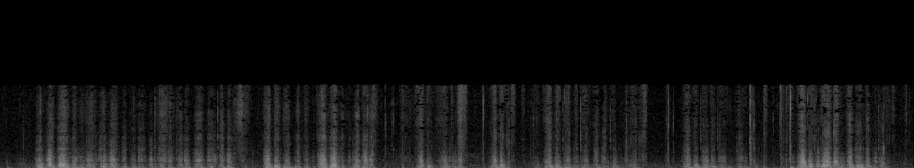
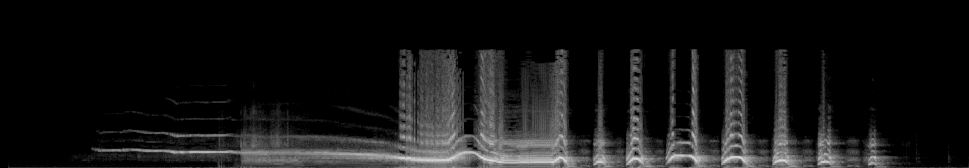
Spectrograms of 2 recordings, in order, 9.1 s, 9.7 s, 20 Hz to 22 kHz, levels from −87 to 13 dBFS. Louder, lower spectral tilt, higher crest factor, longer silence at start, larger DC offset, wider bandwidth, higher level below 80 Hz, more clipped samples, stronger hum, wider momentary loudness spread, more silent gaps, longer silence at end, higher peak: second, -44 LUFS vs -13 LUFS; first, -4.5 dB/octave vs -0.5 dB/octave; first, 24 dB vs 12 dB; second, 0 s vs 1.35 s; neither; second, 11.5 kHz vs 15.5 kHz; second, -70 dBFS vs -46 dBFS; neither; neither; second, 13 LU vs 21 LU; neither; second, 0 s vs 0.9 s; second, -20 dBFS vs -4 dBFS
